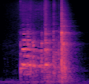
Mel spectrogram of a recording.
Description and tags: i push chair away from me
